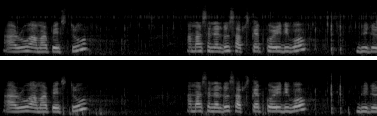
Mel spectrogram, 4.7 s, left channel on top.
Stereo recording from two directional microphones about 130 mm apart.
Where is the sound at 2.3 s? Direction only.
Centre (ahead or behind).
